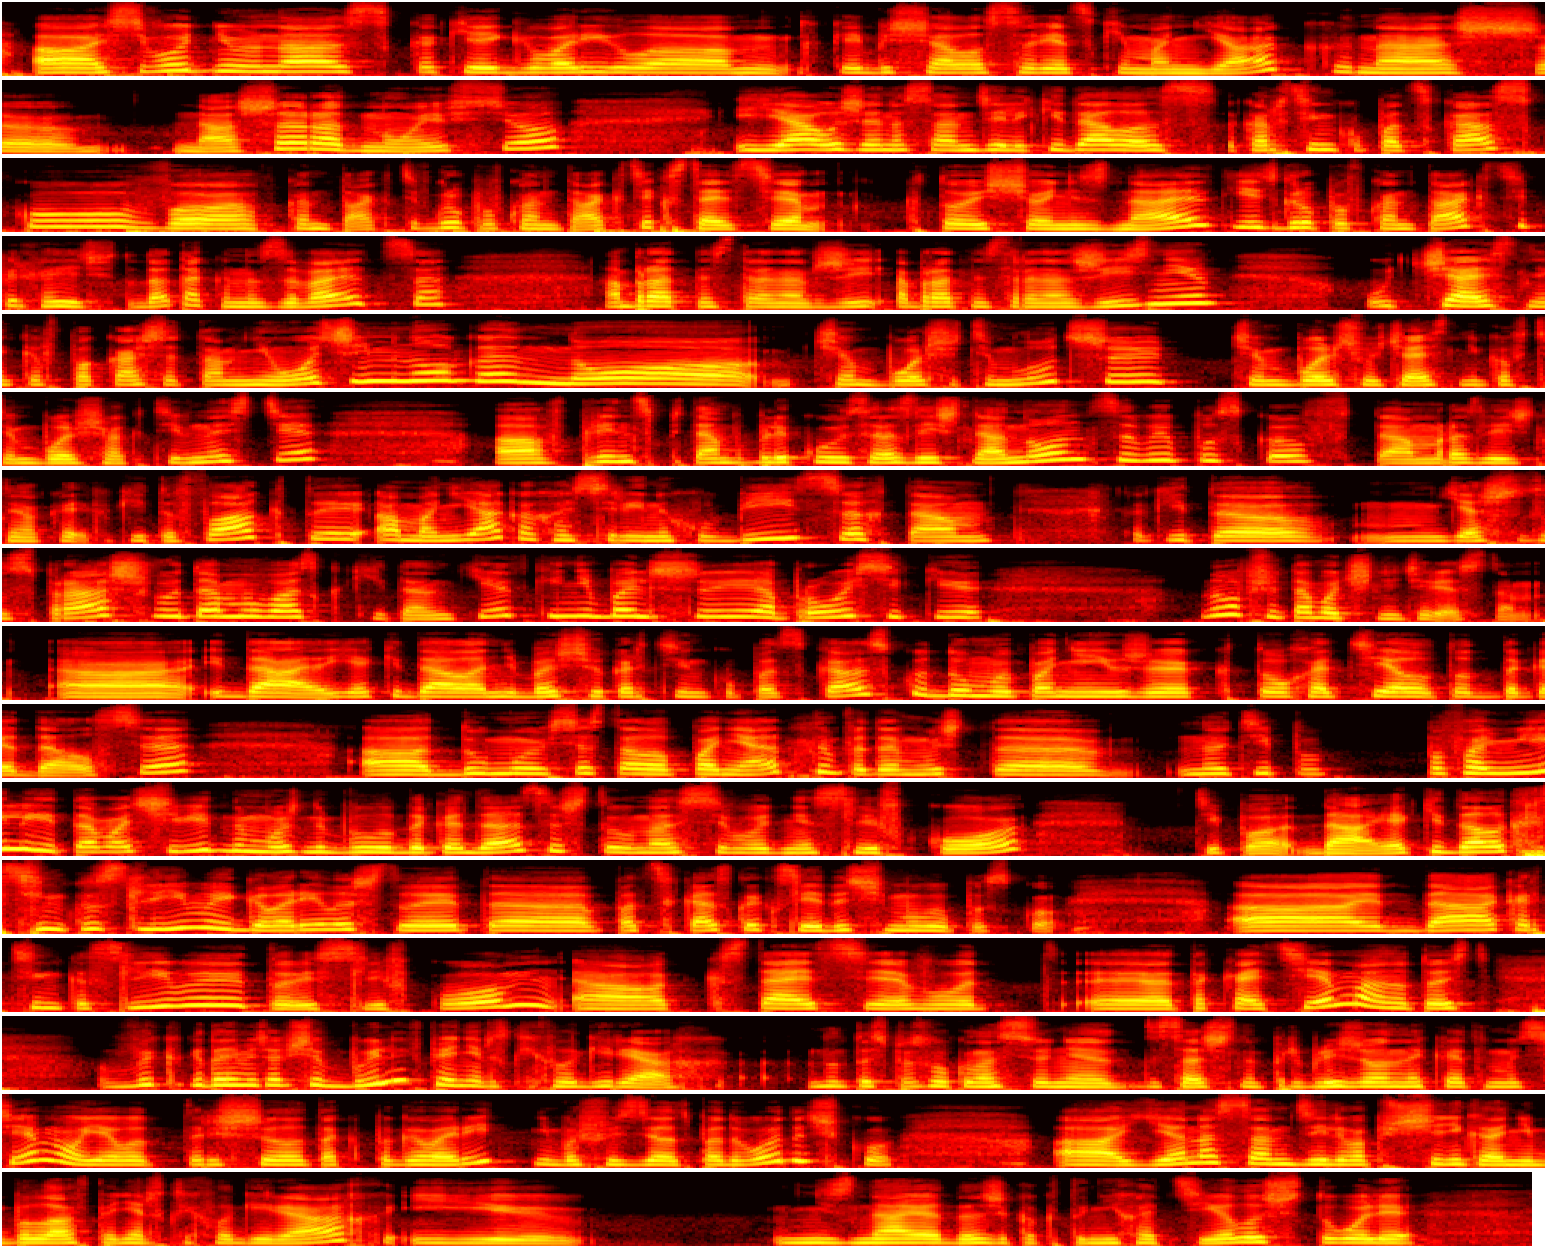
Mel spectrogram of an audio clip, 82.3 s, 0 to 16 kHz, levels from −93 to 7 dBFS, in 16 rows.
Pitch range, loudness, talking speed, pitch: 195-255 Hz, -24 LUFS, 155 wpm, 215 Hz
